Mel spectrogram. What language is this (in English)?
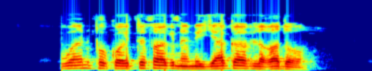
Yidgha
